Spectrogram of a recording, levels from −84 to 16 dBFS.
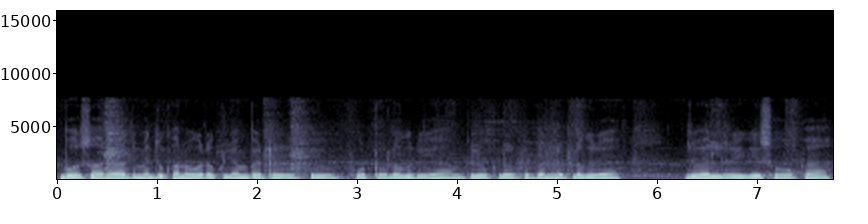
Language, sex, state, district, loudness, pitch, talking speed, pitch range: Hindi, female, Haryana, Jhajjar, -14 LUFS, 175 Hz, 145 wpm, 170-180 Hz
